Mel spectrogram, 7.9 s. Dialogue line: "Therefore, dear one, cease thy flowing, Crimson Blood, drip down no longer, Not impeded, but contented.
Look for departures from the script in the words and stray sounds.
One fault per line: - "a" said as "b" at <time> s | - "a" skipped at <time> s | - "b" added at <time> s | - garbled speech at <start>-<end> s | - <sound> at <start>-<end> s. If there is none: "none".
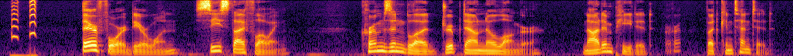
- squeak at 0.1-0.4 s
- laugh at 6.6-6.8 s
